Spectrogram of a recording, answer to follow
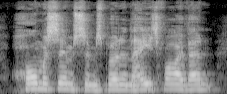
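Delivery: ordinary delivery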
